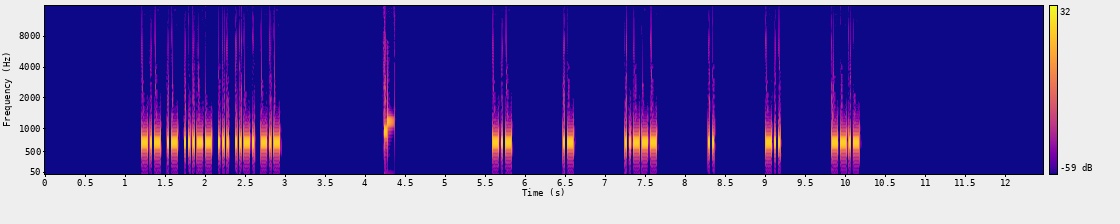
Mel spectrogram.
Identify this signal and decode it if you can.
Morse code, heard as a keyed tone, about 43 wpm, spaced as for 19 wpm, 700 Hz. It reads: KA3SFK KA2IDQ
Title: USA Call Signs - 6 Characters - 8x Character Spacing - 45wpm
